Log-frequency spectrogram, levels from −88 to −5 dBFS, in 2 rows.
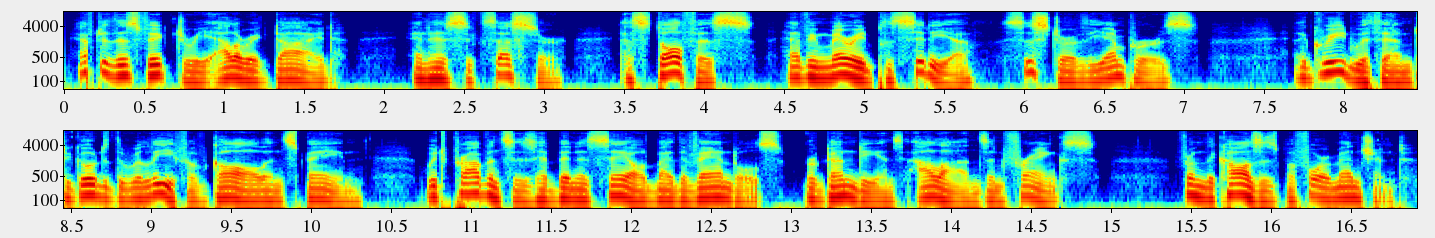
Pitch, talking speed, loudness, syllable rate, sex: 115 Hz, 160 wpm, -19 LUFS, 5.4 syllables/s, male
